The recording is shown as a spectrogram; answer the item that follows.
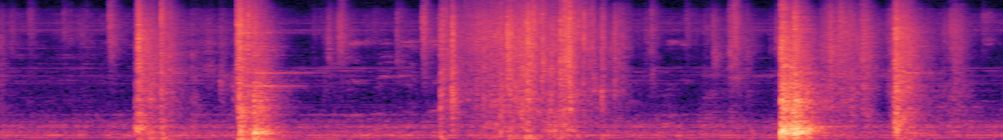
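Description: Plastic-bagged packages of frozen meat in foam trays being handled: crinkling plastic and several knocks as they are picked up and carried off, with the loudest thump about eight seconds in.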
